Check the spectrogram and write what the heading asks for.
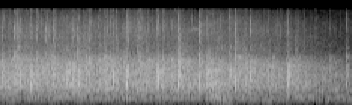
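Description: A crowd applauds steadily, many hands clapping in a dense, continuous patter that stays at an even, moderately loud level throughout, with a few sharper claps standing out.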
